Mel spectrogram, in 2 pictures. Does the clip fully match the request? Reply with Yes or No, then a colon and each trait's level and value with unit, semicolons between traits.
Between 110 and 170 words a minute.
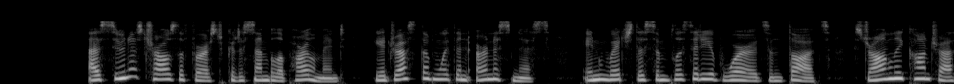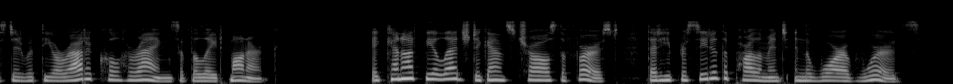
Yes: average, 165 wpm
